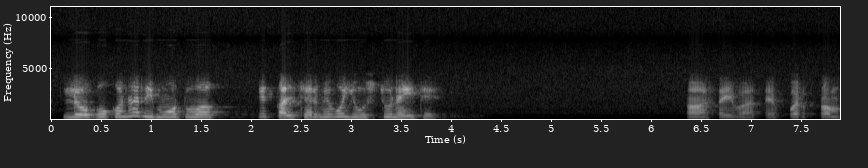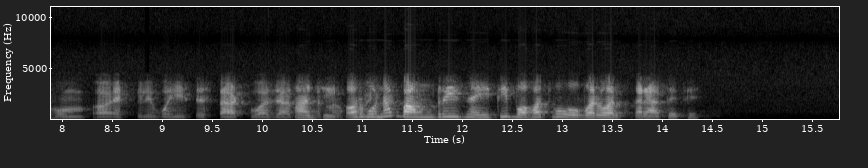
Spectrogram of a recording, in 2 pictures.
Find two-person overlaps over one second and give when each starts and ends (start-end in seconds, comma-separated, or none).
10.3-11.6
